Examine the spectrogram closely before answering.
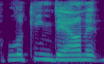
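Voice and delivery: ordinary talk, nothing marked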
